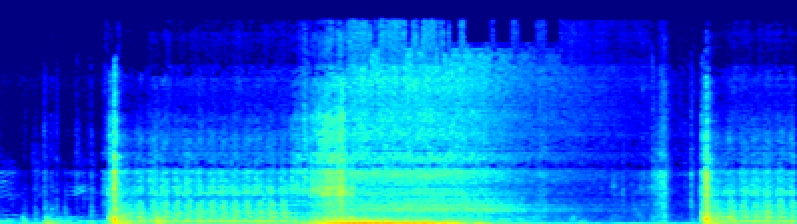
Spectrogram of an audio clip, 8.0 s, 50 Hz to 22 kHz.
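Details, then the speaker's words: 1962 Chevy Biscayne, original 235 inline-six, with new makeshift temporary exhaust pipe: one muffled, choked rev swells and drops to a rough idle; exhaust plugged, peanut shells found inside the pipe. "Uh-oh. That ain't good. She's plugged up."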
